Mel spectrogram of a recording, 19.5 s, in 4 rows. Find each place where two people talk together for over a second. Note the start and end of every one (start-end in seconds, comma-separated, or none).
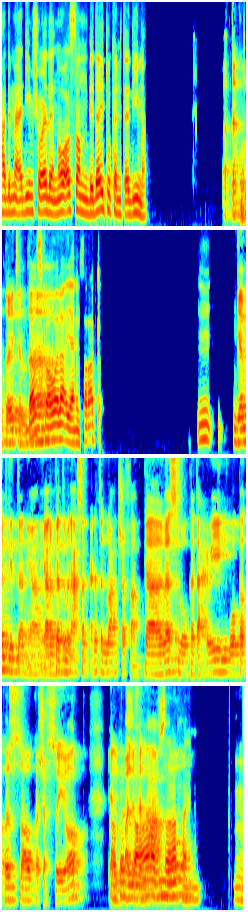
16.8-18.0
